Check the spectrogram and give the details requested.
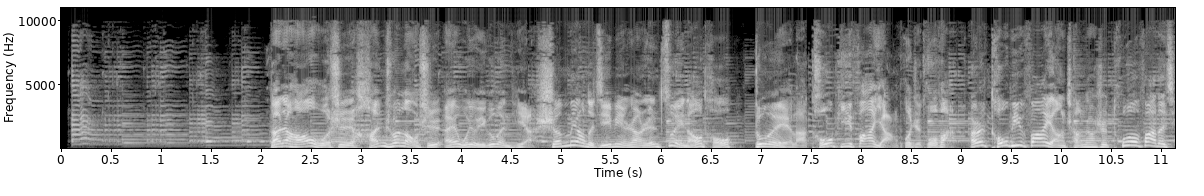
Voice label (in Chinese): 男 专题 轻松诙谐讲述、电台节目类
